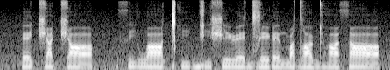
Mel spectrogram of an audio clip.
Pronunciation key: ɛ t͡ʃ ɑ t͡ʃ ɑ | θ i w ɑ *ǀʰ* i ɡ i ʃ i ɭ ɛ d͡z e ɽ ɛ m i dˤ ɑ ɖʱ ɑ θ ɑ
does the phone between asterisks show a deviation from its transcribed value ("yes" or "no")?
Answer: no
